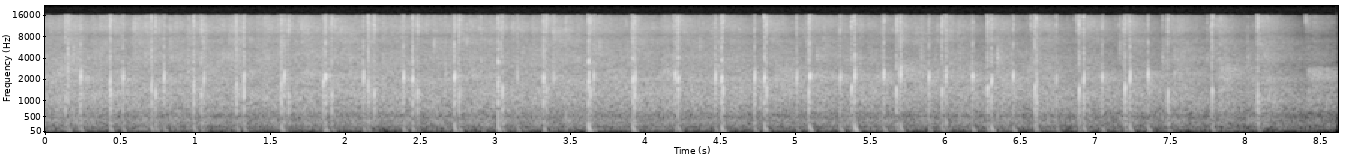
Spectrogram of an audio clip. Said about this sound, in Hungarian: Úgyhogy azt szeretném kérni, hogy itt a teremben ülök egy hatalmas tapsal jutalmazzuk az előválasztás összes önkéntesét és összes megvalósítóját.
